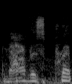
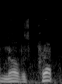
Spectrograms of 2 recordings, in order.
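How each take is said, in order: First: The first word ends with an 'iss' sound. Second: The first word ends with an 'us' sound. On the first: "however you want to pronounce it" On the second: "I like a Novus. I know it's wrong"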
